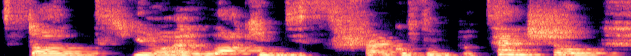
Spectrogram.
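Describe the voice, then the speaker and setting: Over noticeable background noise, a woman with a fairly high pitch talks at a fairly quick pace with a French accent. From Cameroon. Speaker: tech startup cofounder. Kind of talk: podcast interview. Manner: halting, many fillers.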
